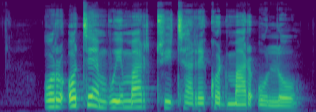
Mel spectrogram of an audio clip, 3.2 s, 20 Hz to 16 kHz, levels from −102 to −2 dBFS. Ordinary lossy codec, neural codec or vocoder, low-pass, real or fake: none; none; 14.4 kHz; real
